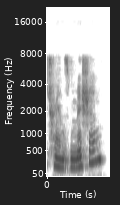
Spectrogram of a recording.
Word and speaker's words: transmission: The second word is transmission. And again B matches the stress in that word transmission. It's the middle syllable that gets the stress.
